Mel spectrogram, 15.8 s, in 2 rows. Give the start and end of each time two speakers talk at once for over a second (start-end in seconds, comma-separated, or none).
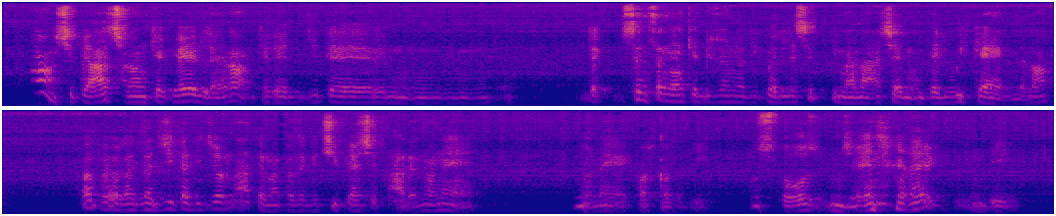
none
